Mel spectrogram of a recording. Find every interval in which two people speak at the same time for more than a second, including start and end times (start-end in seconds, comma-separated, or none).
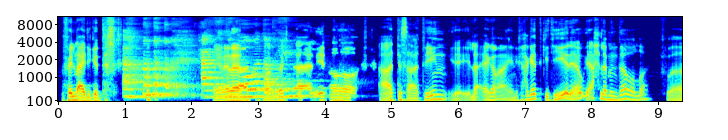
2.4-3.7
